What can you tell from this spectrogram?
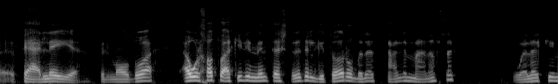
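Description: From about 3.56 s to the end of the speech, one channel runs late by under a millisecond, roughly 0.7 ms, and the two channels are then summed to mono. This channel delay causes comb filtering: the delayed copy cancels against the original at evenly spaced frequencies, with the first notch near 700 Hz and more following higher up. The voice turns hollow and phasey, losing body through that fixed, notched spectrum.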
